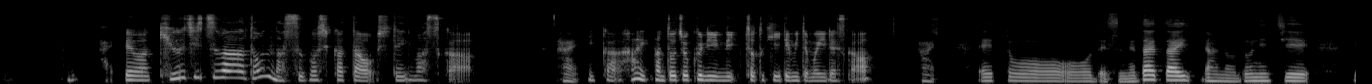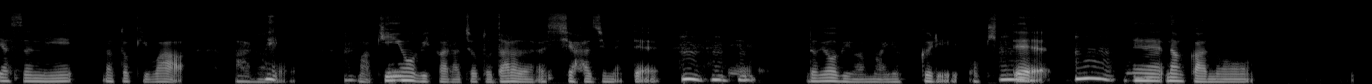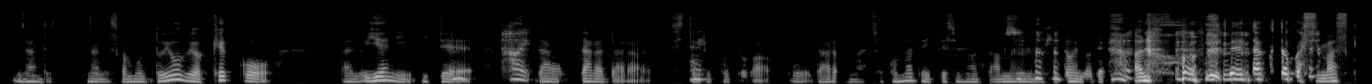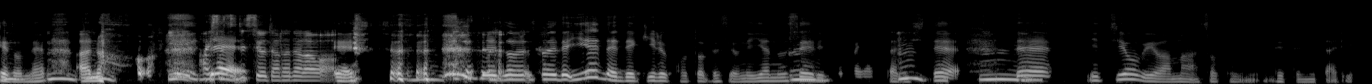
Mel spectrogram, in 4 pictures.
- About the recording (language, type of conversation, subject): Japanese, unstructured, 休日はどのように過ごしていますか？
- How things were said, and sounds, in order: chuckle; laughing while speaking: "あの"; chuckle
